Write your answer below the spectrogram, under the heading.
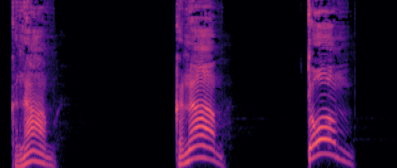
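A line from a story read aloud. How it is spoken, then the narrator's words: Thunderous shout. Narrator (Russian): громовым голосом крикнул Джон Манглс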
